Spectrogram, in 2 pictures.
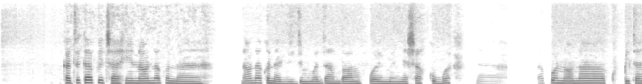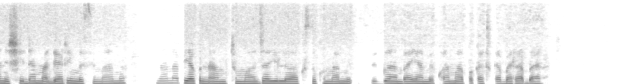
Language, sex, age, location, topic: Swahili, female, 18-24, Nakuru, health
